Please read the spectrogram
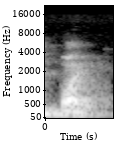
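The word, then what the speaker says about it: buoy: next stranger on a boy b u o y the pronunciation is boy okay bye the pronunciation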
